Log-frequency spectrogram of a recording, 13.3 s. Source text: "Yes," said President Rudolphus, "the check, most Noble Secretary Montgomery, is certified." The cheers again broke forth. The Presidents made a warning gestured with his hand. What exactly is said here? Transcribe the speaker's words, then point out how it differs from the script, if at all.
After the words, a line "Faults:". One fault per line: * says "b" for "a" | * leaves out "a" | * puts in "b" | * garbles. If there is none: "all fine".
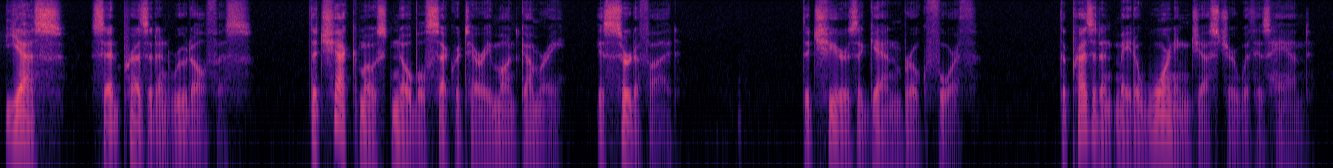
"Yes," said President Rudolphus, "the check, most Noble Secretary Montgomery, is certified." The cheers again broke forth. The President made a warning gesture with his hand.
Faults:
* says "President" for "Presidents"
* says "gesture" for "gestured"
